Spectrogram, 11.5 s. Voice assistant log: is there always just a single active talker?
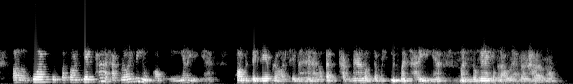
No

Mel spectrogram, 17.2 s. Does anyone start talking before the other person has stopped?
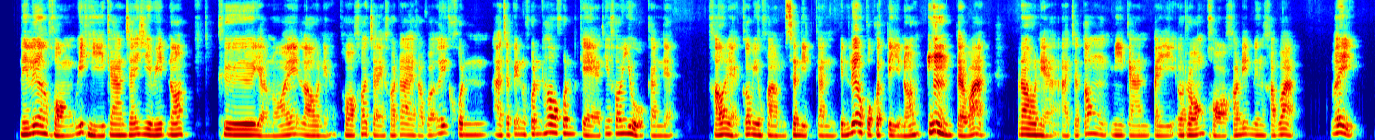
No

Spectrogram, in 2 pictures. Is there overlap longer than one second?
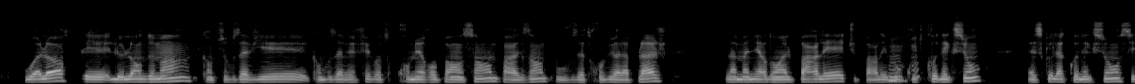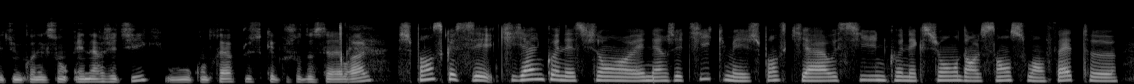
No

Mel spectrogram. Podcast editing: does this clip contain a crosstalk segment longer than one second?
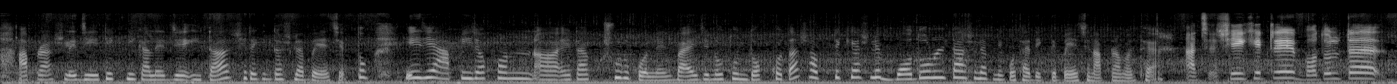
No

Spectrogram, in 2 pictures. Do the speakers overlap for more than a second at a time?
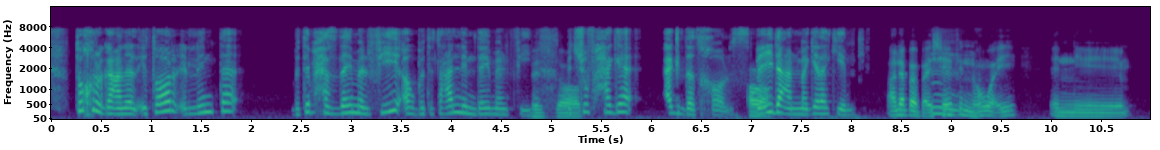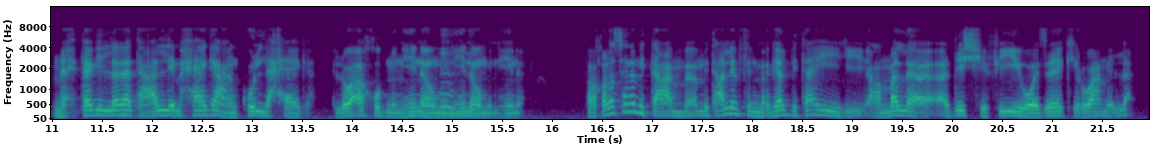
No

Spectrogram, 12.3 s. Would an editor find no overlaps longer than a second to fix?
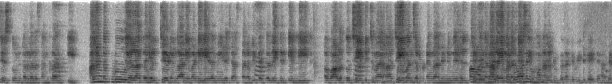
No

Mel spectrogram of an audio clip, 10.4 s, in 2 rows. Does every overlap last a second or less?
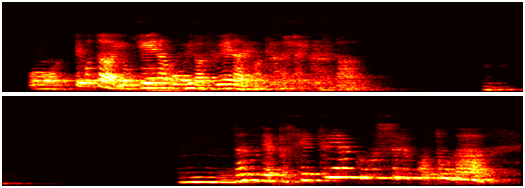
No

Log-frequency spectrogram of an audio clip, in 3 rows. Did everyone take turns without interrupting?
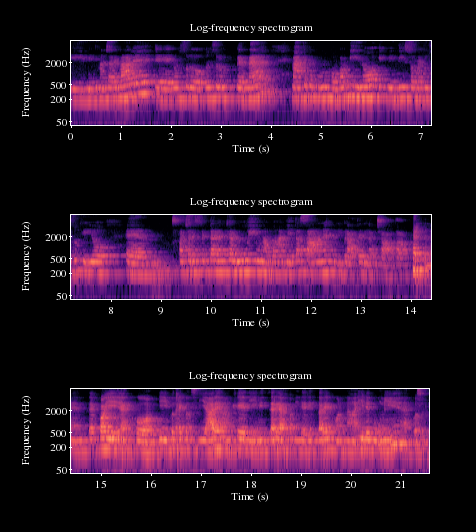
Yes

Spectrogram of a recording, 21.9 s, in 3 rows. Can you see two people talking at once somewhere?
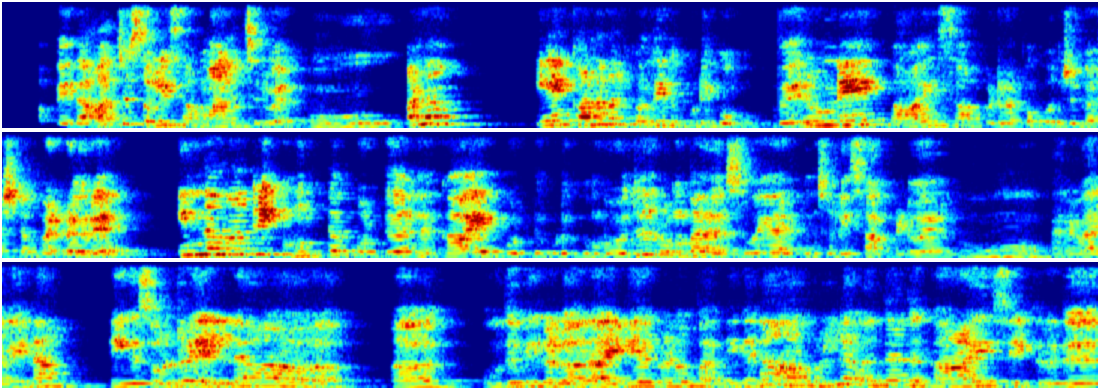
No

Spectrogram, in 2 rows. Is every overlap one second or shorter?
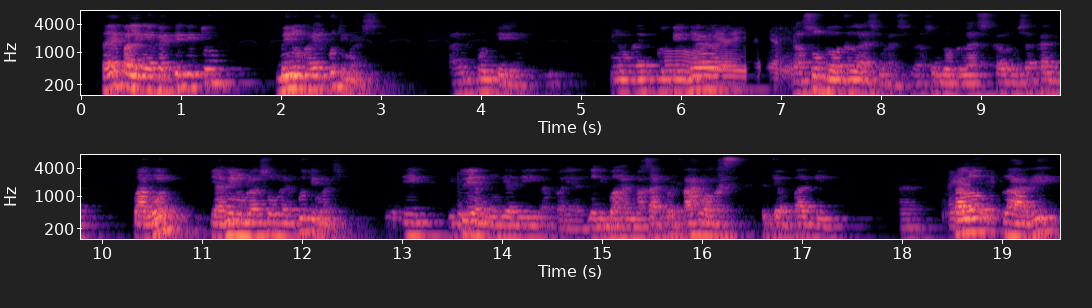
Yes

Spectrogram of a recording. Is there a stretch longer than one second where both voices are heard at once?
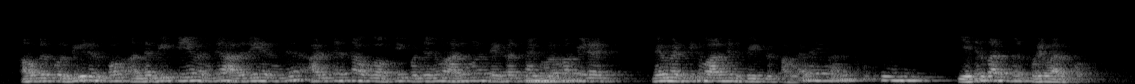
No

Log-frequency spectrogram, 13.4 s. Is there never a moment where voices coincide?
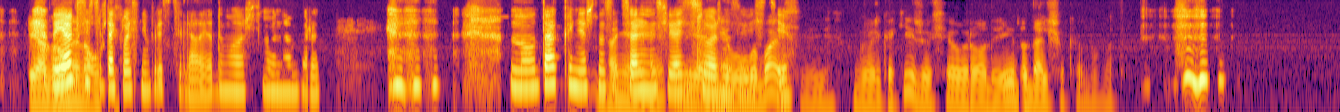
No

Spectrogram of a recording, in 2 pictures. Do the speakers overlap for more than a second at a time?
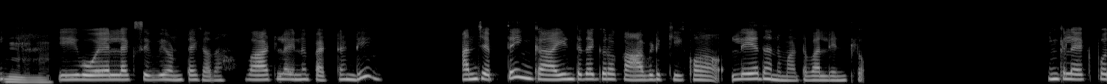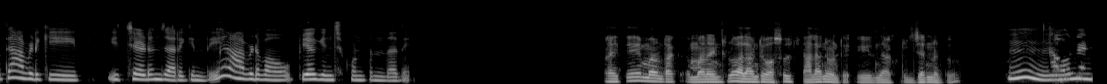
No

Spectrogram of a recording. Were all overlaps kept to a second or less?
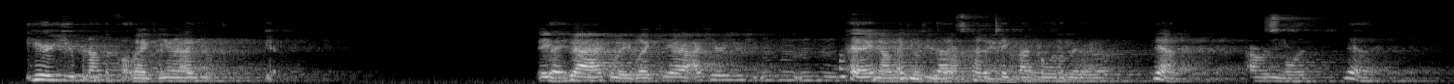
No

